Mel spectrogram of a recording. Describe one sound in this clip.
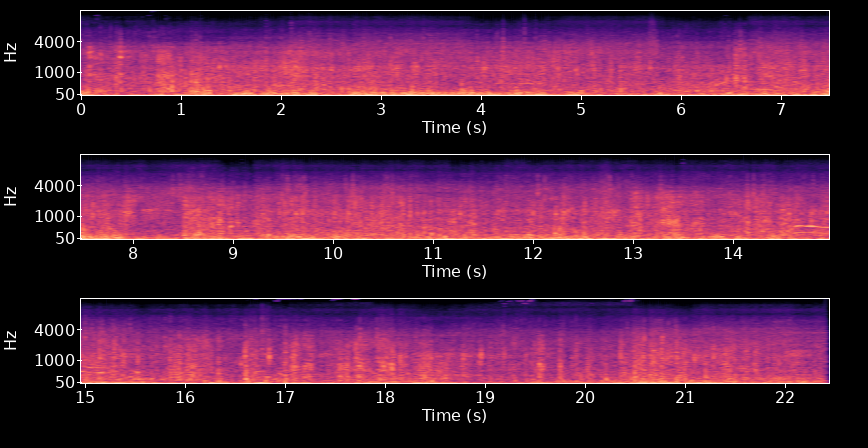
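A bicycle frame and chain clatter over bumps.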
